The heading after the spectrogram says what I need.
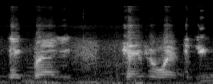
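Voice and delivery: ordinary talk, nothing marked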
